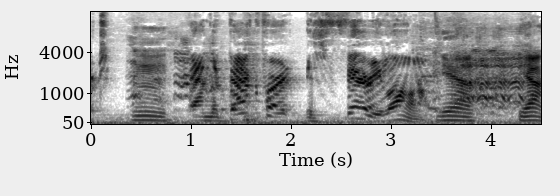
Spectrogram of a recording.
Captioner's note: audience laughter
